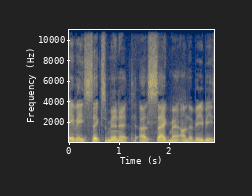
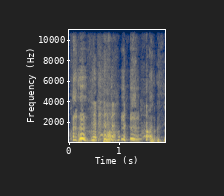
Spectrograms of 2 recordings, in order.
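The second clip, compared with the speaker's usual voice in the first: high, wordless stifled laugh; imitated teenage reaction. Father showing his daughter's reaction, imitated high laugh. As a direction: imitate a teenager helplessly cracking up, pitched high. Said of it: "My, my fourteen-year-old was going like this".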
